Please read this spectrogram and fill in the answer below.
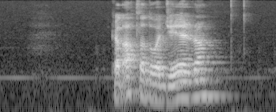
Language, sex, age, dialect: Faroese, male, 15-35, Norðurstreymoy/Eysturoy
